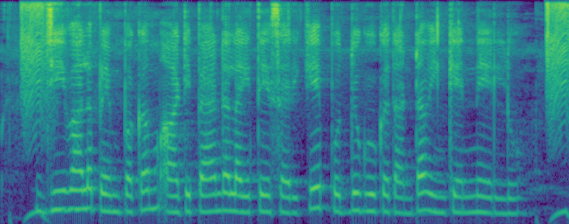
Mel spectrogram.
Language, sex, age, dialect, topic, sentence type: Telugu, female, 18-24, Southern, agriculture, statement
